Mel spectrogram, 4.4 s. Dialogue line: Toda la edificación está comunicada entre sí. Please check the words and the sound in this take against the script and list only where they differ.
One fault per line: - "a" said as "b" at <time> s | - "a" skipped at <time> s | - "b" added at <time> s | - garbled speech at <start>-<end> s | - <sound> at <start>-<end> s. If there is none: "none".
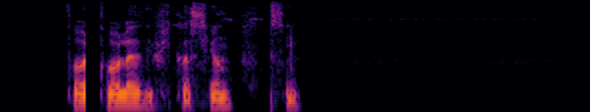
- "toda" added at 0.7 s
- "está comunicada entre" skipped at 1.8 s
